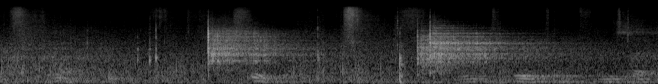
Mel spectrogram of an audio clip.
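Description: Paired wooden bokken practice. A loud kiai shout comes about two seconds in. Near the end the two wooden swords meet with a single sharp clack, followed at once by a second loud shout, all in a large, echoing hall.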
